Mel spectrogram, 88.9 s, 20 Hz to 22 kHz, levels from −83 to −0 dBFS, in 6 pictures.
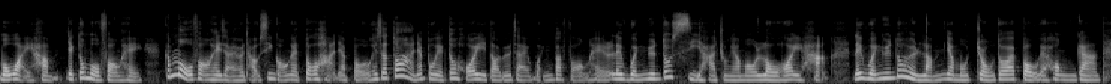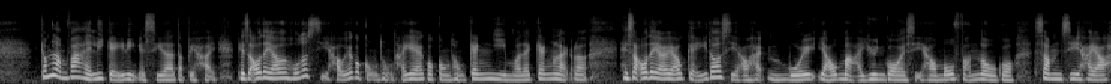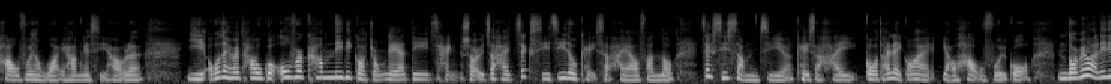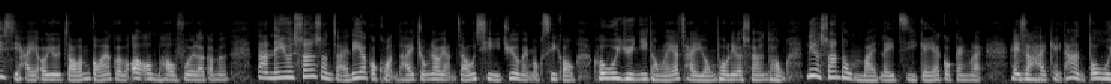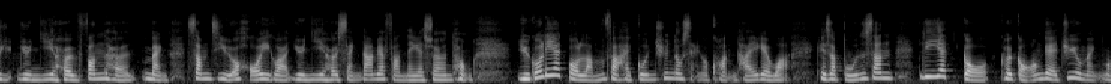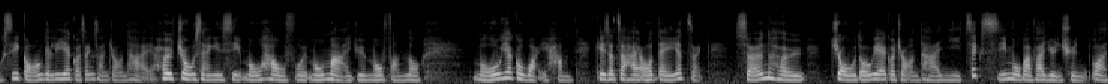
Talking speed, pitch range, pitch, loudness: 265 characters per minute, 175-210 Hz, 185 Hz, -32 LUFS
